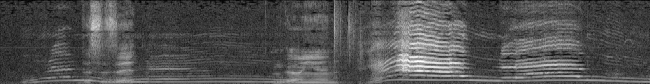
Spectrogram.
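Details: Angry domestic cat yowling in long, wavering harmonic wails that rise, hold and sag, with a sharper, louder cry near the middle and a drawn-out falling moan to finish.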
